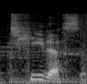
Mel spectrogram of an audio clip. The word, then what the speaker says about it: Tidus: Lambda, why is it pronounced TEEDUS when TIDUS makes thematical sense for the tradition of characters named after forces of nature?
